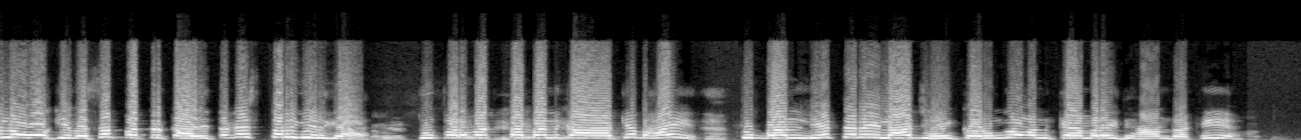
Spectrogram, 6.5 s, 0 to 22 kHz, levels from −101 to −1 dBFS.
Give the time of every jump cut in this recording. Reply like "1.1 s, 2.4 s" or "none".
1.9 s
